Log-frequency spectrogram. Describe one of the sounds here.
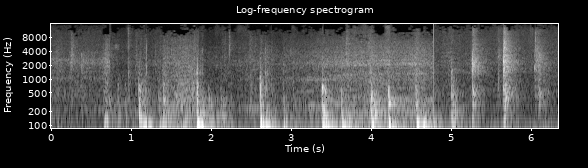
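Bare feet thump on carpeted stairs.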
